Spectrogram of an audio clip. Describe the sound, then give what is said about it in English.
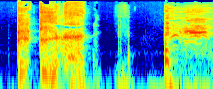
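A person deliberately clears their throat in a few short, rough, gravelly bursts separated by brief pauses, the last one longer and raspier. “People just have to clear their throats, right? They do. Let me clear my throat.”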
